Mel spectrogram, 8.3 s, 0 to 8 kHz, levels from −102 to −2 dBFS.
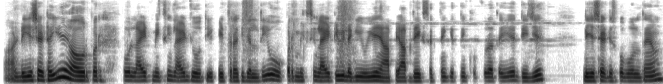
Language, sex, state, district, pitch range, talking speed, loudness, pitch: Hindi, male, Uttar Pradesh, Gorakhpur, 130-150 Hz, 330 wpm, -16 LUFS, 140 Hz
